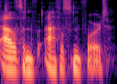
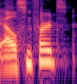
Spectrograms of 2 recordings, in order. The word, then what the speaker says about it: Athelstaneford: It's too many letters, too long a word. It's just pronounced Athelstan Ford. You're doing very well in pronouncing it. Thank you. Some people say Elsonford, but I've never heard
